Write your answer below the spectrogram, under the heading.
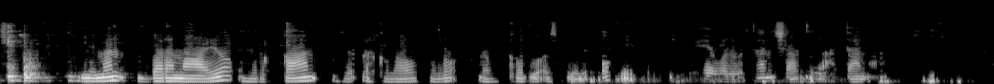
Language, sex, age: Somali, male, 18-24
